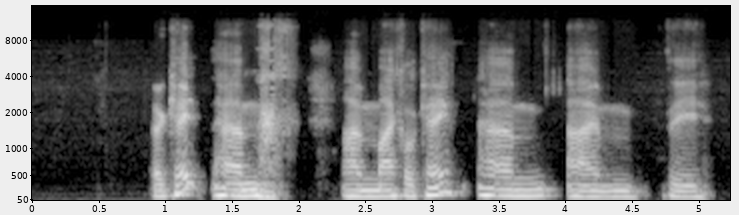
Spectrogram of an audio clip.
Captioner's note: chuckles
